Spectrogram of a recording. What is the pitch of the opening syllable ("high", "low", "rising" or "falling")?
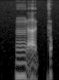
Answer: low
